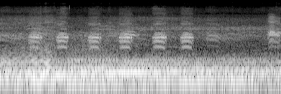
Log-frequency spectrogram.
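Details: Crows gathered in numbers, fighting for meat; about seven short, harsh caws spaced roughly half a second apart, set against a loud, droning low background rumble.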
